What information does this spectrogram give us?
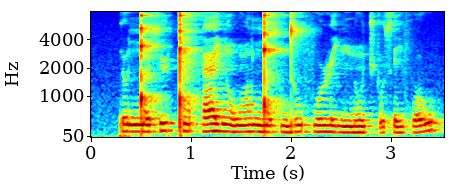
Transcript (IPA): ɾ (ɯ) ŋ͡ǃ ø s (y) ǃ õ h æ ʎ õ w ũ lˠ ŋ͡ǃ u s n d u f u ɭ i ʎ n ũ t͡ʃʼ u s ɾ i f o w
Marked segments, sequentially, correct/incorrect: correct, correct

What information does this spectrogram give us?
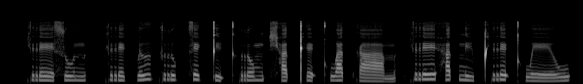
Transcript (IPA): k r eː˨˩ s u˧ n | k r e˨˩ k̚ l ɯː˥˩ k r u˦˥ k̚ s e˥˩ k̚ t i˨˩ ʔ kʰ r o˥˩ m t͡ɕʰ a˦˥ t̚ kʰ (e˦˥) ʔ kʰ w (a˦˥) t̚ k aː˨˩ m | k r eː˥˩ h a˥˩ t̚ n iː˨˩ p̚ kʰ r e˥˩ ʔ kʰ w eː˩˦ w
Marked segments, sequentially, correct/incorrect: correct, incorrect: a˥˩

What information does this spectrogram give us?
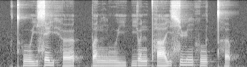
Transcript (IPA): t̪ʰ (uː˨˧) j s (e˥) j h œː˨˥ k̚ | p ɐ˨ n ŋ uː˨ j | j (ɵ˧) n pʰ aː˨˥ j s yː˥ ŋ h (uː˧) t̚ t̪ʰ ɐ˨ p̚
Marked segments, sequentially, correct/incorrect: correct, correct, correct, correct

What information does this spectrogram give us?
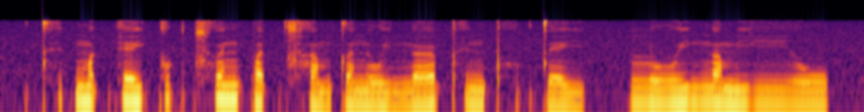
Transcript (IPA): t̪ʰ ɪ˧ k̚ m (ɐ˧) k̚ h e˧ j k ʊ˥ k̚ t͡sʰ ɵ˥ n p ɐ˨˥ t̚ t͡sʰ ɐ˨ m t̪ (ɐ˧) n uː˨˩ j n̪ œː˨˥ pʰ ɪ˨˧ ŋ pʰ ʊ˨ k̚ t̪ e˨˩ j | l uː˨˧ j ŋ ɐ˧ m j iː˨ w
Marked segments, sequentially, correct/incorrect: incorrect: ɐ˨˥, correct

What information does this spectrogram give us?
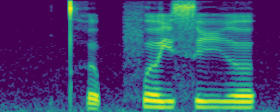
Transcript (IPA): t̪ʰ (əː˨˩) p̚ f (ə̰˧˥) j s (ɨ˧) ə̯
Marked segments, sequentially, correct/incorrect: incorrect: ə˨˩, incorrect: ə˧, incorrect: i˧

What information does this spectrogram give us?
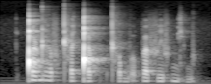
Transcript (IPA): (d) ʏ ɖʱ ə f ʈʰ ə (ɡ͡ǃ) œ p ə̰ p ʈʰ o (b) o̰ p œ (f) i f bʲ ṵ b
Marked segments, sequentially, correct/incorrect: incorrect: ǃ, incorrect: ǃ, correct, correct

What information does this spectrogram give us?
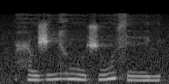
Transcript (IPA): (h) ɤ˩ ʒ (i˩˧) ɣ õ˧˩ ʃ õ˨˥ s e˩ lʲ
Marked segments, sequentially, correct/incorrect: incorrect: ħ, correct

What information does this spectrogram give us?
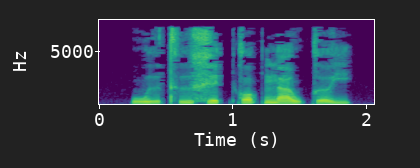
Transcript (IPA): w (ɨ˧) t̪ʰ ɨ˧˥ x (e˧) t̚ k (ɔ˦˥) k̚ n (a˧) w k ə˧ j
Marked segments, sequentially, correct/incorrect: incorrect: ɨ˨˩˦, incorrect: e˦˥, correct, correct

